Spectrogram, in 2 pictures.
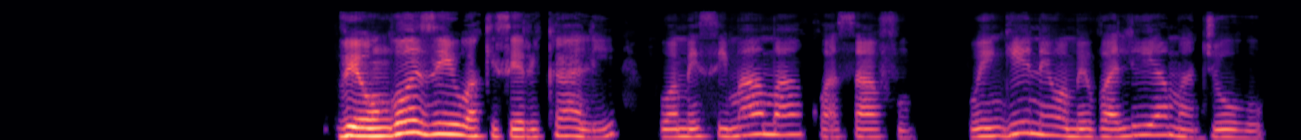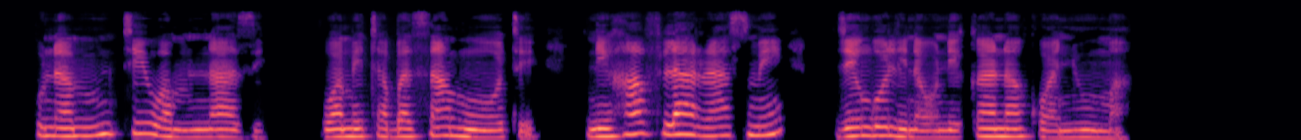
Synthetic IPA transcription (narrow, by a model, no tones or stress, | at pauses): viɔŋɡɔziwakisɛɾikali | wamɛsimamakwasafu | wɛŋɡinɛwamɛvaliamaʄɔɦu | kunam̩tiwam̩nazi | wamɛtaɓasamuwɔtʰɛ | niɦaflaɾasmi | ʄɛŋɡɔlinaɔnɛkanakwaɲuma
